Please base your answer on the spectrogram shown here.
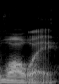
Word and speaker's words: Huawei: changing here very soon their name looks like Hawaii but I can assure you it's pronounced Huawei just throwing that out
